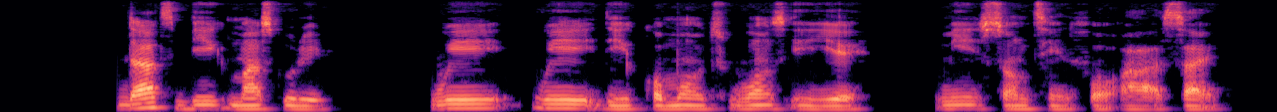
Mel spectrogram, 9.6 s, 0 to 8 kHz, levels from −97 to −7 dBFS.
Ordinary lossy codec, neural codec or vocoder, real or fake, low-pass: none; none; real; none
